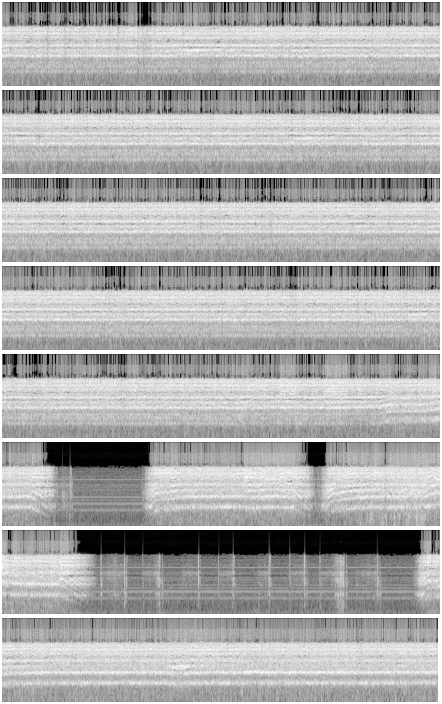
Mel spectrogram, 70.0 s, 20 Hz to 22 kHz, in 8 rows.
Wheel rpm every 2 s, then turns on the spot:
160, 160, 160, 160, 160, 160, 160, 160, 160, 160, 160, 160, 160, 160, 160, 160, 160, 160, 160, 160, 160, 180, 70, 90, 210, 160, 230, 20, 0, 10, 80, 230, 230, 230, 230.
54-56 58-60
